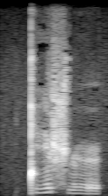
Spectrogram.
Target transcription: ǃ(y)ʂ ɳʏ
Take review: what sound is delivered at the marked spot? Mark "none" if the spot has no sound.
i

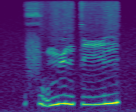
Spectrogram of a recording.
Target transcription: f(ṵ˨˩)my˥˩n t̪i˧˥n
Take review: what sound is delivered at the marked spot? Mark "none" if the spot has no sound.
ṵ˨˩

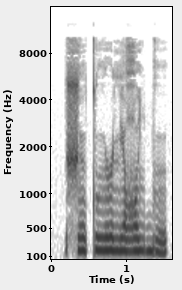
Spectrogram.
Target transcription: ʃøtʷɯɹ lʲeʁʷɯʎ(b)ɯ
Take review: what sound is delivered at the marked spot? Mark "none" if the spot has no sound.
b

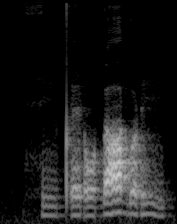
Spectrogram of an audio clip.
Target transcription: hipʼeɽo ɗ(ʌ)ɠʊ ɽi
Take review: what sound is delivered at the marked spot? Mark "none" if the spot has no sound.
a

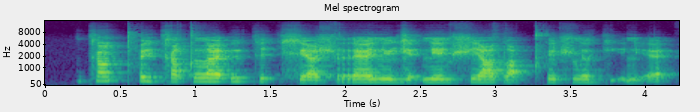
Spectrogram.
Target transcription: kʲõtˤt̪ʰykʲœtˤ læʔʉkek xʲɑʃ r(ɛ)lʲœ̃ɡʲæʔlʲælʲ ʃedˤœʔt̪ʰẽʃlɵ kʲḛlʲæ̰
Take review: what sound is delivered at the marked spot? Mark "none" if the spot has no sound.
æ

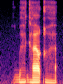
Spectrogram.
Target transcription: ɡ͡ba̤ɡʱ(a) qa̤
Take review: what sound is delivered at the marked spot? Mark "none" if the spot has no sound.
a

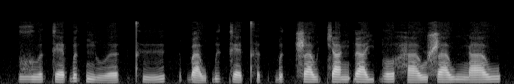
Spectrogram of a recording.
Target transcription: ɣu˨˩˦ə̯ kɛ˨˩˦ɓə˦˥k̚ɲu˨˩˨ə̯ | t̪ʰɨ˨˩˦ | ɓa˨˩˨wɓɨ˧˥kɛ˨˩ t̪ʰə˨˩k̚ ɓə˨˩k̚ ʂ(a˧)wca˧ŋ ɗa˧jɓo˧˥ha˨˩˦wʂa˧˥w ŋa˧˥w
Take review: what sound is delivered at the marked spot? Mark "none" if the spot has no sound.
a˧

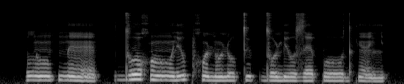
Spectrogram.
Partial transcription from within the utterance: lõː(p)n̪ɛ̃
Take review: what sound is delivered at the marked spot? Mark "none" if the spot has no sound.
p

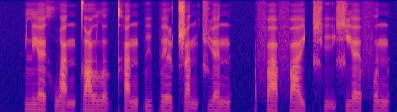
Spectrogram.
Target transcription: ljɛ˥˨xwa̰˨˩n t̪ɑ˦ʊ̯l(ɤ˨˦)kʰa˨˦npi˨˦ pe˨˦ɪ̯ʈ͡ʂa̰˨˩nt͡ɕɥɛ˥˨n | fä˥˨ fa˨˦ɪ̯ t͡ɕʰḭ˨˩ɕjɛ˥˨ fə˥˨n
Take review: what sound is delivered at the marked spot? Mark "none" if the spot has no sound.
ɤ̰˨˩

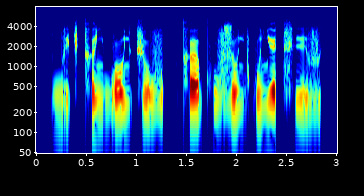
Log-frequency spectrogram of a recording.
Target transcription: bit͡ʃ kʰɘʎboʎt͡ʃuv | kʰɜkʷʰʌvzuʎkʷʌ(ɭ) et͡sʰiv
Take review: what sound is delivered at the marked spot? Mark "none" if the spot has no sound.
ʎ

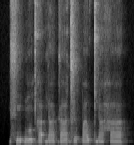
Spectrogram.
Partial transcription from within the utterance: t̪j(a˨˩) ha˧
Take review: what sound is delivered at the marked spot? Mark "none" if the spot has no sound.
a˨˩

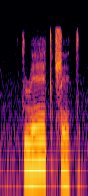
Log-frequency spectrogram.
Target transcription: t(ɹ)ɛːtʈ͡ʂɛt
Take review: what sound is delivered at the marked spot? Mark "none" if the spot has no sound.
ɹ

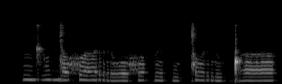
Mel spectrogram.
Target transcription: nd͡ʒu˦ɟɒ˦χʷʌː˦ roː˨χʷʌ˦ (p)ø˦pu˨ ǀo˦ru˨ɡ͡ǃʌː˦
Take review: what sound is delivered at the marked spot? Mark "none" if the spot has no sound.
p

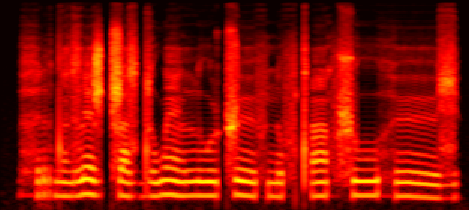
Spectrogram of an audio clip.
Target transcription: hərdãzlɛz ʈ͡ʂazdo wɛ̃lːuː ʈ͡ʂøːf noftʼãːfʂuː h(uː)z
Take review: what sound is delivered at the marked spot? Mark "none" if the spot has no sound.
øː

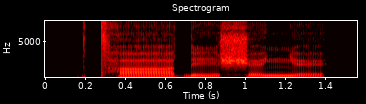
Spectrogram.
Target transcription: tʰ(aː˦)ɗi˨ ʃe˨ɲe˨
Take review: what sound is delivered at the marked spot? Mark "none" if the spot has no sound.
aː˦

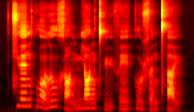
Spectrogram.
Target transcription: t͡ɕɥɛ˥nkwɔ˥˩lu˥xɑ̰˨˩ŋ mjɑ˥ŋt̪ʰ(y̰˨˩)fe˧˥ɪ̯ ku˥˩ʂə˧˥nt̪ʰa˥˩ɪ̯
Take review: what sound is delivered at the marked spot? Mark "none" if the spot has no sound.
y̰˨˩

